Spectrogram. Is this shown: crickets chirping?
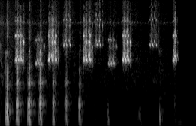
yes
